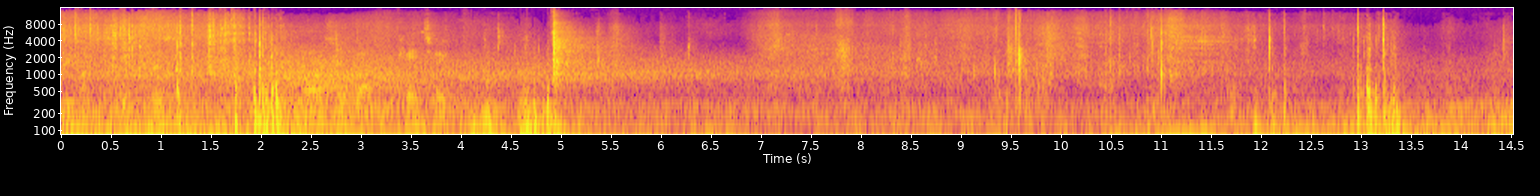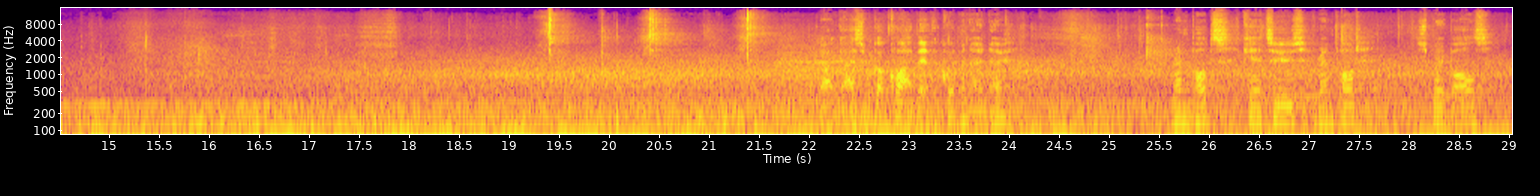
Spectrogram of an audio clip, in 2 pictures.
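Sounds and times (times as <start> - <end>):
low rumble: 0.0 - 9.3, 10.6 - 26.4.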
